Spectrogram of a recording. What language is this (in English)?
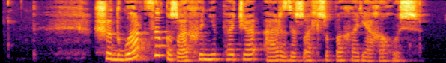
Kabardian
